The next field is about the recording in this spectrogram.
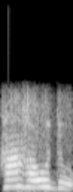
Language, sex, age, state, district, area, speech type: Kannada, female, 30-45, Karnataka, Udupi, rural, conversation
